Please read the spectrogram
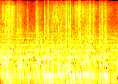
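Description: Music with fireworks crackling and popping over it in rapid, irregular snaps.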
